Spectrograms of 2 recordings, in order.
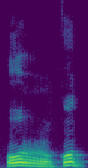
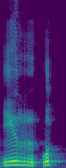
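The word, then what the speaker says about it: اُرْكُضْ: Jadi kita membacanya apa? Urkud. Ya, urkud. Bukan irkut, bukan arkut. Ya, tapi dhammah. Kita baca dhammah karena mengikuti pada harokat ketiga dari kata kerja ini.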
